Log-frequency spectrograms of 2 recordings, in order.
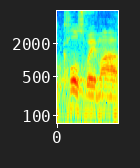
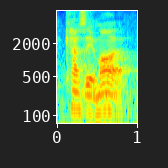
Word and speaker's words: Causeway Mire: If you drive across Caithness and what we call the Causeway Mire, pronounced locally Casey Mire, you'll see umpteen empty wee houses either side in the heather.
